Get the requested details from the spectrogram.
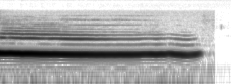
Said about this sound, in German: Es klang wirklich unheimlich. Aber das Geräusch kannte ich schon und es machte mir keine Angst. Das war ein Schakal. Wahrscheinlich suchte er im Lager etwas zu fressen, und nun jaulte er enttäuscht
